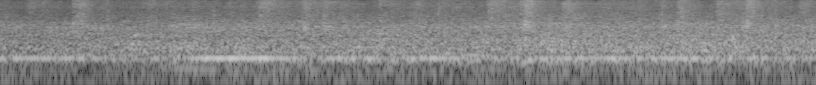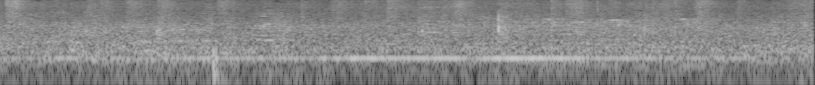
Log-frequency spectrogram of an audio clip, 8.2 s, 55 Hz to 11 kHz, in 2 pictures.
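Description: Train 16732 sits at Thirumangalam railway station with a low, steady rumble and a faint hum, heard from a station overbridge, continuous and moderately distant, with no voices.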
